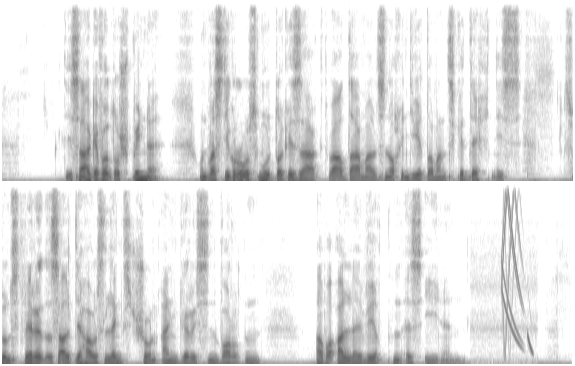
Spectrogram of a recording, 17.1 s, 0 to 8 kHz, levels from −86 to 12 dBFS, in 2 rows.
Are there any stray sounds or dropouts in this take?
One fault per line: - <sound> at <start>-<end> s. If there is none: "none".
- chirp at 16.0-16.5 s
